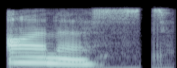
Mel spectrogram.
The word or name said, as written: honest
